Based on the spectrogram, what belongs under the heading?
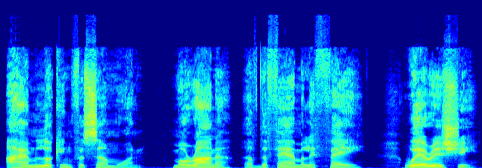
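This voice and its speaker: A man's voice: mid-range voice, expressive, normal speed, fairly bright tone, no echo, clean studio sound, voice pushed up, close to an everyday voice. A man reading aloud and voicing a fierce young woman warrior, stern and commanding. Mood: questioning.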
